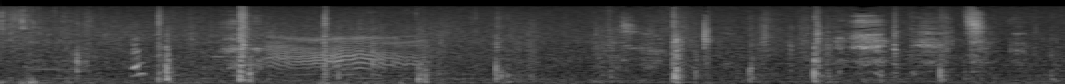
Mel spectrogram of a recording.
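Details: Simba, a pet cat that is afraid of showers, about to be bathed: a wavering harmonic meow of under a second, with footsteps, clicks and a person talking around it.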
